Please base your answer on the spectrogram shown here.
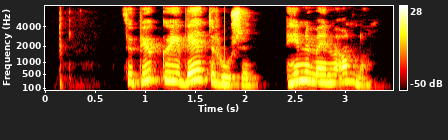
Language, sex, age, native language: Icelandic, male, 20-29, Icelandic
